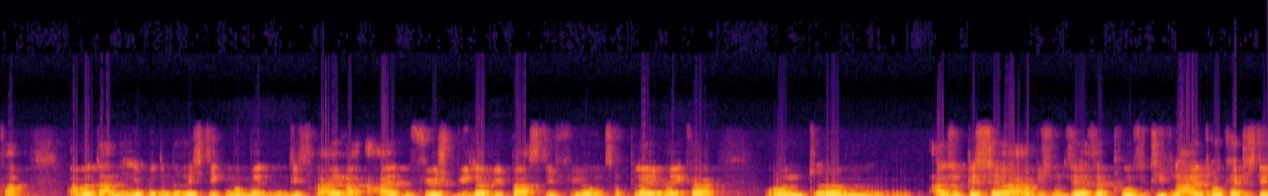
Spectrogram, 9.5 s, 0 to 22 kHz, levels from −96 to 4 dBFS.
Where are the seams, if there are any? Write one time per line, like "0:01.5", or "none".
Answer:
none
